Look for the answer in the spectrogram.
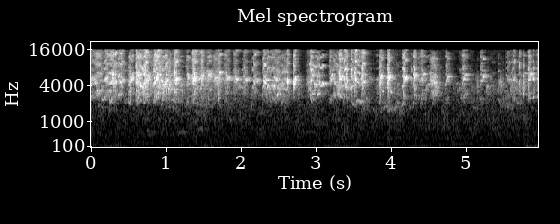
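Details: A crested, yellow-beaked, fawn pied male zebra finch sings a rapid, buzzy string of high chirps and nasal notes.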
